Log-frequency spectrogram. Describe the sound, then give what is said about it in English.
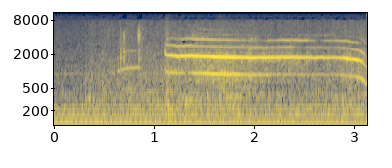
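A cat meowing: a few brief calls, then one loud, drawn-out meow lasting about two seconds that holds a steady pitch and falls slightly at the end, over a low background hum. “Full-on cat there. Full-on cat.”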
